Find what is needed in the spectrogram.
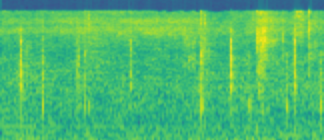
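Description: Quick, irregular footsteps on a paved street, heard over a low rumble on the phone's microphone.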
